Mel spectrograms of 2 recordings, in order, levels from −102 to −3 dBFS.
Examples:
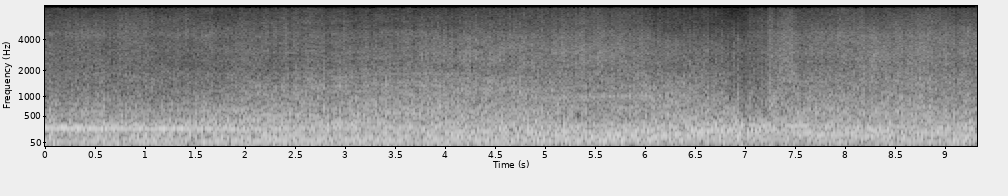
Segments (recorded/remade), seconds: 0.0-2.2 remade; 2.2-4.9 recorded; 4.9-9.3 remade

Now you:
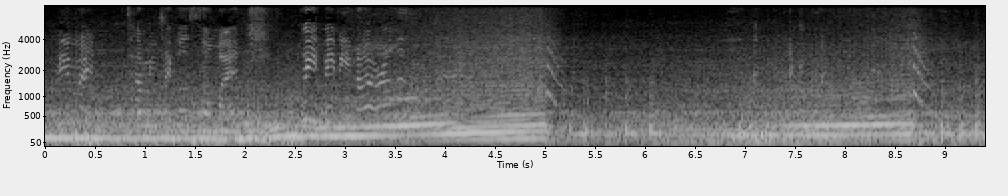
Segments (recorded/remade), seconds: 0.0-9.4 recorded

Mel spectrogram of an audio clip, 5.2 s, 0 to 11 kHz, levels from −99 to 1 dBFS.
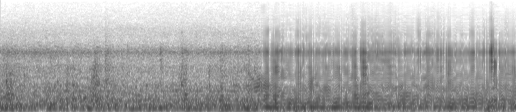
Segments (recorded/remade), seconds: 0.0-2.6 recorded; 2.6-5.2 remade

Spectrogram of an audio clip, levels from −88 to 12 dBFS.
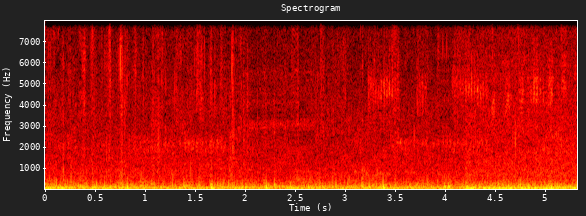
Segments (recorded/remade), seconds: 0.0-2.0 recorded; 2.0-2.7 remade; 2.7-5.3 recorded

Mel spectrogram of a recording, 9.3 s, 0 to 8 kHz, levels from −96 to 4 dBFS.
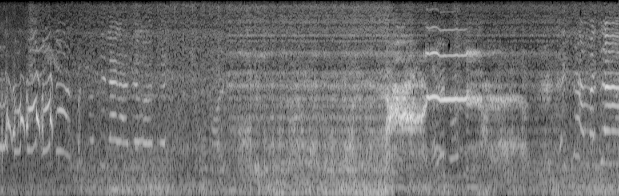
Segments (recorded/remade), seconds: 0.0-3.4 recorded; 3.4-6.4 remade; 6.4-7.0 recorded; 7.0-8.4 remade; 8.4-9.3 recorded

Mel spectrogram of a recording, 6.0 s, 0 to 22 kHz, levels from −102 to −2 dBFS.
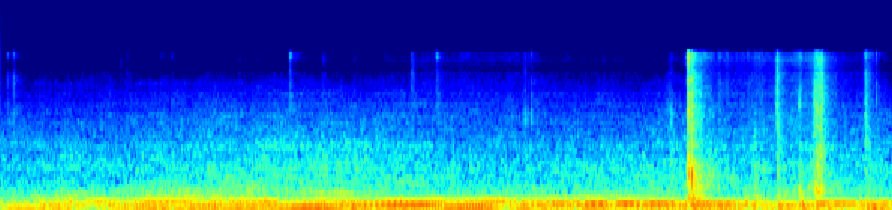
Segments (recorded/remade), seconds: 0.0-6.0 remade

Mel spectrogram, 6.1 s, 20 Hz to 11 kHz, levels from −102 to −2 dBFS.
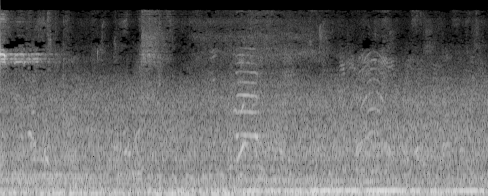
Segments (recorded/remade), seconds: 0.0-1.5 recorded; 1.5-2.4 remade; 2.4-6.1 recorded

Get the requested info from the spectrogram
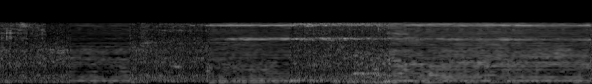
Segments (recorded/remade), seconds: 0.0-0.7 recorded; 0.7-1.3 remade; 1.3-2.1 recorded; 2.1-2.9 remade; 2.9-3.9 recorded; 3.9-5.9 remade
